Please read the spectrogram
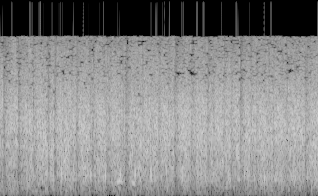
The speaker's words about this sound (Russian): Слышали бурные продолжительные аплодисменты? Это зашлась в восторге неэффективная коррумпированная бюрократия.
